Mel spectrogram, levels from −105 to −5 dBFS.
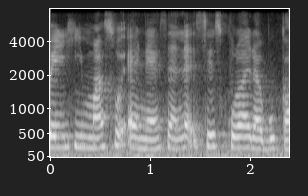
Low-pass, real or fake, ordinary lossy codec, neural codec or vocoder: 7.2 kHz; real; none; none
